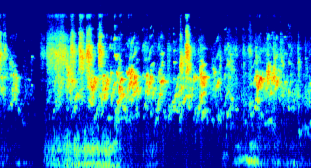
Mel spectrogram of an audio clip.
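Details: Contented pet budgerigar warbling: rapid chirps and twittering in an unbroken scratchy stream, several louder squeaky notes, and a soft low rustle near the start.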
